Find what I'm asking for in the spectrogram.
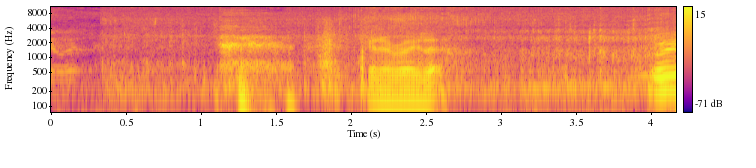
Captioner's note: laughs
